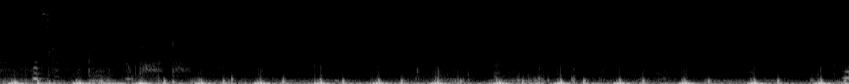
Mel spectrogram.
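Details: ASMR stream heartbeat recorded with a 3Dio binaural microphone: soft, regular low thumps at about 95 a minute with faint whispery noise over them; heartbeat.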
